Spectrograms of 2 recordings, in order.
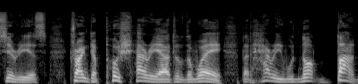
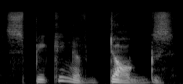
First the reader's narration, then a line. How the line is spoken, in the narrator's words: said Snape softly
